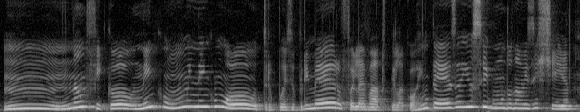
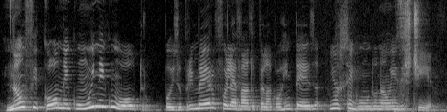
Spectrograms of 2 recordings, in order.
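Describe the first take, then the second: First: It is read with enthusiasm and admiration. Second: It is read in a very angry, indignant tone.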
